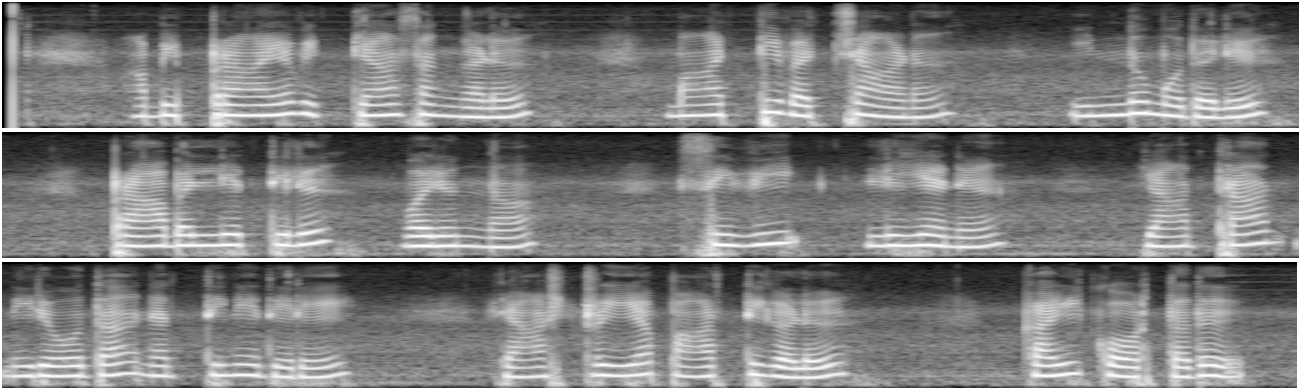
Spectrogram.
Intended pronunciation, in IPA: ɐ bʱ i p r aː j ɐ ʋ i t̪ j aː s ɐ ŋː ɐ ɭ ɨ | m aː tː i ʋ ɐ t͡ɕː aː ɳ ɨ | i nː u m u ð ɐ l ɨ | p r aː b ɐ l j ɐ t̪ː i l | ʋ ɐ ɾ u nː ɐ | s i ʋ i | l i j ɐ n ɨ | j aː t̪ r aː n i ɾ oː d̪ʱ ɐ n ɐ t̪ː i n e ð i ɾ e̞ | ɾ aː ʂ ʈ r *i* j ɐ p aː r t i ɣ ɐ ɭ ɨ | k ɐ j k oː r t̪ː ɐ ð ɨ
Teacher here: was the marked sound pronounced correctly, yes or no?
no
